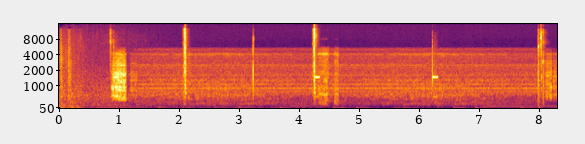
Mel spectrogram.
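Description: Short electronic clicks and beeps sound from a game menu.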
